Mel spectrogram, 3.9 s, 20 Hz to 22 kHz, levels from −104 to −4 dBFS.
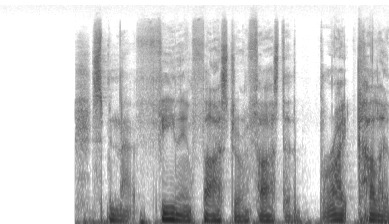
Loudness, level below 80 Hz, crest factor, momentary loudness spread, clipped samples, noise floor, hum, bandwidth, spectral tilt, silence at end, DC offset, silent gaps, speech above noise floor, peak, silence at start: -30 LUFS; -40 dBFS; 16 dB; 13 LU; under 0.1%; -87 dBFS; none; 14.5 kHz; -6 dB/octave; 0 s; under 0.1%; none; 58 dB; -12 dBFS; 0.75 s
